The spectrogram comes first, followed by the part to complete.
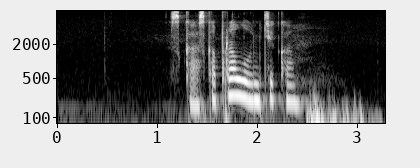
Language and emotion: Russian, neutral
